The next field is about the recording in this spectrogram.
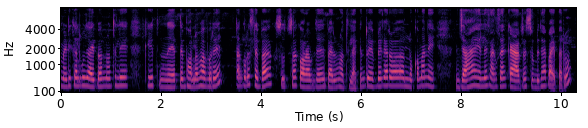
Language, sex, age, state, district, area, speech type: Odia, female, 18-30, Odisha, Kendujhar, urban, spontaneous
